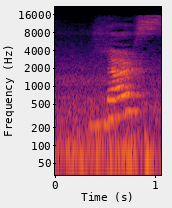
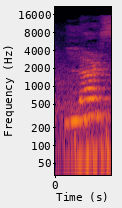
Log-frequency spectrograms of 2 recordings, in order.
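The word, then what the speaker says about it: leurs: So lurs, लर्स यहाँ हमने एस लगाया है, बट हम इसे प्रोनाउंसिएट लर ही करेंगे। तो यहाँ आपने देखा, ये होगा मैस्कुलिन सिंगुलर के लिए, ये होगा फेमिनिन सिंगुलर के लिए, और ये होगा प्लूरल के लिए। एस यूज करने के बावजूद हमें लर ही प्रोनाउंस करना है, लर्स नहीं प्रोनाउंस करना है।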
